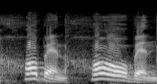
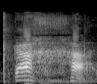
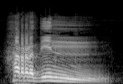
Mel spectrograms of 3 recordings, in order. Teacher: J는 어떤 경우에서나 우리말의 히읗 발음을 좀 강하게 하세요. 배에 힘을 주고서, 그거는 강하게. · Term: 히읗 발음을 강하게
